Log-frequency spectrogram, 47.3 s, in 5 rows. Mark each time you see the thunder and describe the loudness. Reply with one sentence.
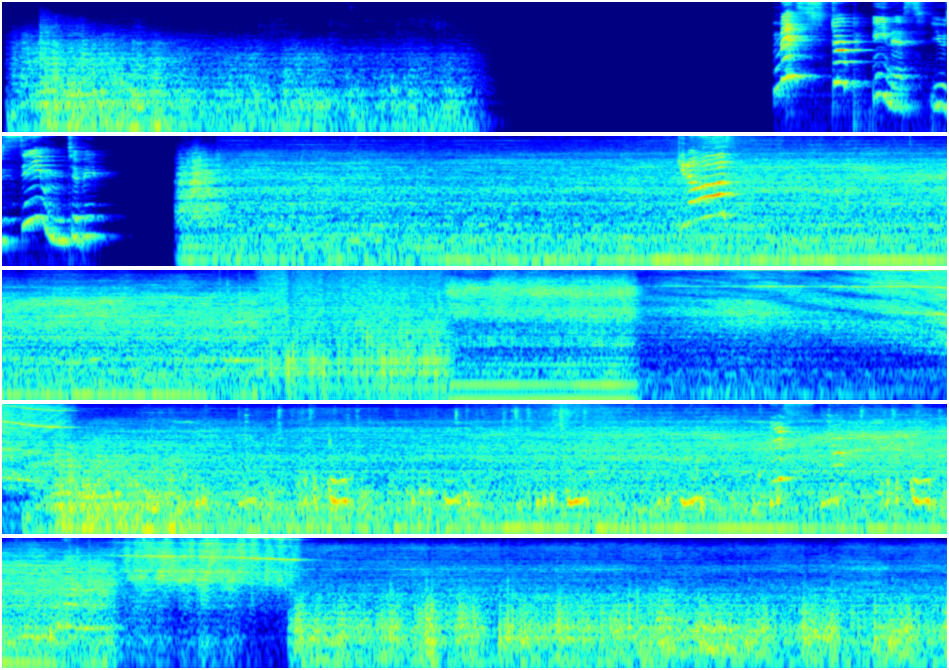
You can hear the thunder from 0.0 to 4.8 s, getting quieter; and from 28.5 to 33.2 s, getting quieter.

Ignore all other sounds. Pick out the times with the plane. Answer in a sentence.
The plane can be heard from 11.2 to 47.2 s.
